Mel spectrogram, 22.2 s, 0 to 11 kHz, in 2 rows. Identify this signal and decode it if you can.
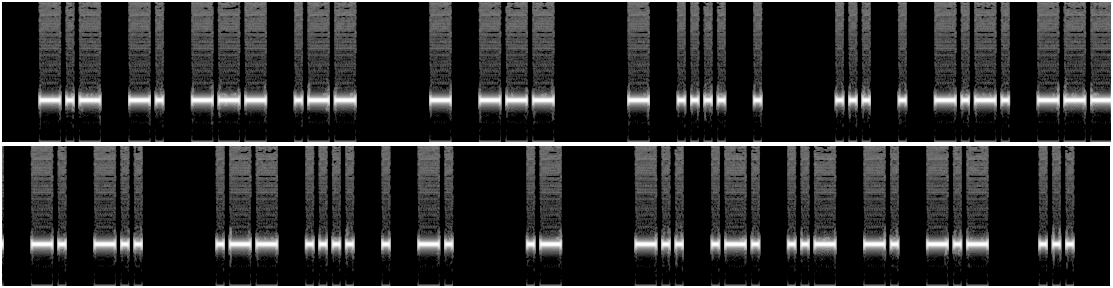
Morse code, heard as a keyed tone, about 18 wpm, spaced as for 15 wpm, 1000 Hz. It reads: KNOW TO THE SECOND WHEN A DRUNK S
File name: qotdfiles / 15wpm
